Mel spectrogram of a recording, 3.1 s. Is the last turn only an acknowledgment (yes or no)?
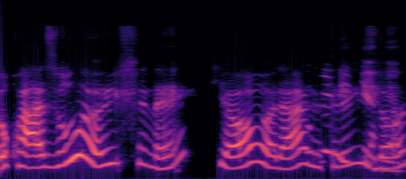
no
